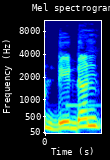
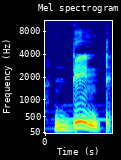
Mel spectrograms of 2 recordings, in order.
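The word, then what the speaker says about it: didn't: इसको डिडंट नहीं बोला जाता, इसकी प्रोनाउंसिएशन होती है डिंट, यानी कि इसको हम डिंट भी लगा सकते हैं।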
